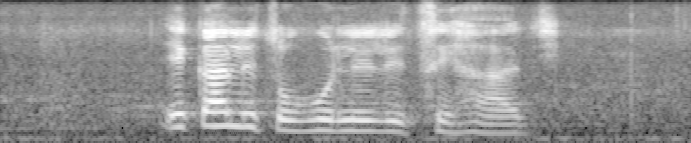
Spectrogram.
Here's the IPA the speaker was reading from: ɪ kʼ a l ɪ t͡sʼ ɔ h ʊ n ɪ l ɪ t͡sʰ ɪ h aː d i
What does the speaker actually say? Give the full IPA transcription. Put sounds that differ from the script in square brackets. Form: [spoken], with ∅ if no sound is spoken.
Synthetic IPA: ɪ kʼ a l ɪ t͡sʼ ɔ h ʊ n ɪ l ɪ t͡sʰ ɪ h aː d i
